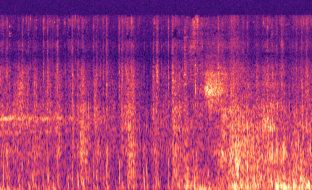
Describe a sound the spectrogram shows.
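A horse gallops, its hooves thudding on sand.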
